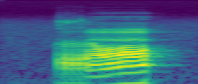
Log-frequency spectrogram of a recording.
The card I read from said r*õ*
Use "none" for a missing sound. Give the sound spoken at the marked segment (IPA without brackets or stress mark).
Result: õ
